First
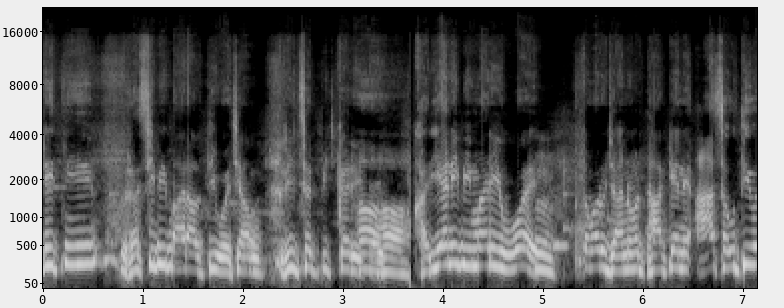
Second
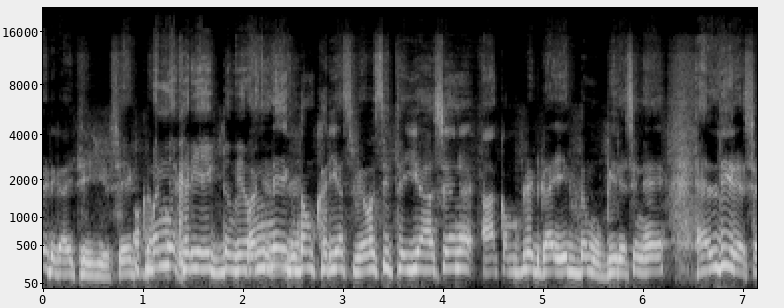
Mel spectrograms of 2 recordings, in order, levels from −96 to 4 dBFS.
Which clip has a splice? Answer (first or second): first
